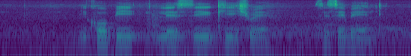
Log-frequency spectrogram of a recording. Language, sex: Swati, male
